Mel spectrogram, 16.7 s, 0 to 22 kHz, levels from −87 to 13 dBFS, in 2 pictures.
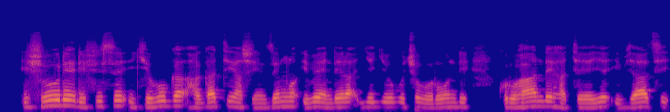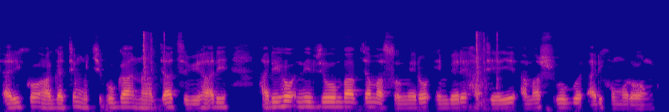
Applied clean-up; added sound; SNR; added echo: classical method Wiener filter.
